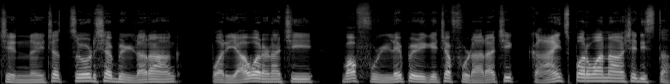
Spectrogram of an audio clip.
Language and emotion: Goan Konkani, disgusted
